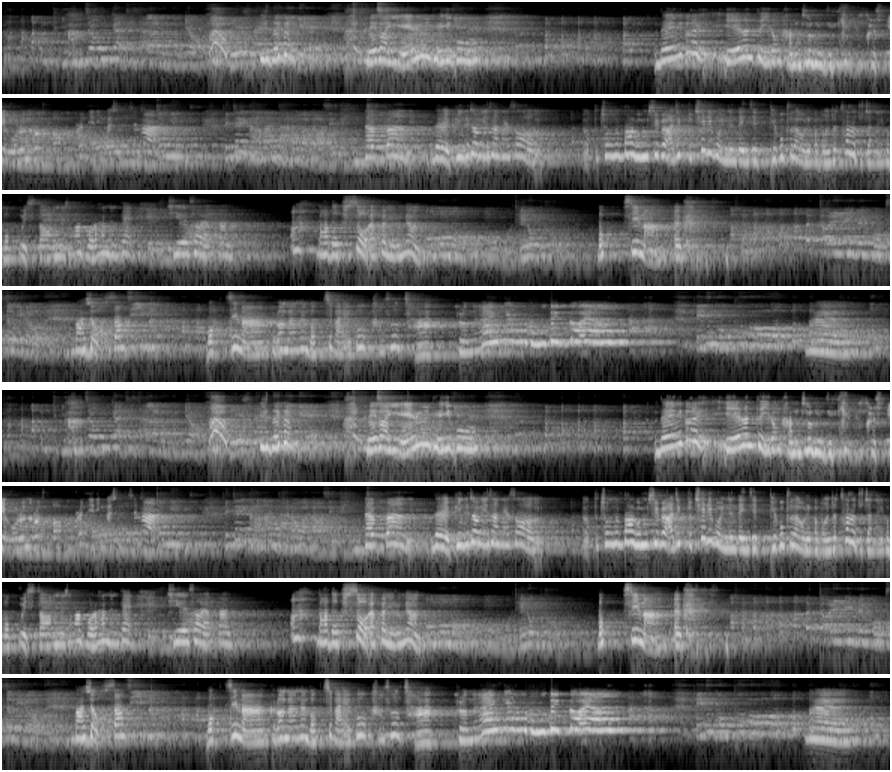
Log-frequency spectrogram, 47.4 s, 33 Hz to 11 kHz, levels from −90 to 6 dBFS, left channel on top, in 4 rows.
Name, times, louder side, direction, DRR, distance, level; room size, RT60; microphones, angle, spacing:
voice 1, 0.0-7.0 7.2-8.0 8.3-8.4 11.8-17.2 17.9-18.1 19.6-19.7 22.7-22.8 24.2-24.7 25.6-26.6 29.3-31.1 33.4-36.9 37.2-38.2 41.9-42.9 43.9-47.2, left 1 dB, 10° right, -2 dB, 2.1 m, -33 dB
voice 2, 3.4-3.9 4.6-6.3 8.7-13.3 13.6-13.9 16.7-19.0 19.6-26.8 27.5-29.3 31.6-33.1 36.4-37.2 38.2-43.9 46.2-46.9, right 3 dB, 25° right, 11 dB, 0.5 m, -22 dB
13.0 x 11.0 x 6.5 m, 2.5 s
head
